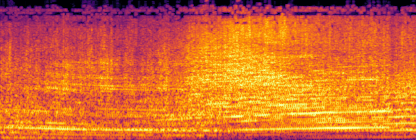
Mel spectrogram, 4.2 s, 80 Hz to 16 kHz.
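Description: A V8 race car at the 2002 Grand Am Cup in California roars loudly and continuously, its engine tone rising as it accelerates off a corner into the infield.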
